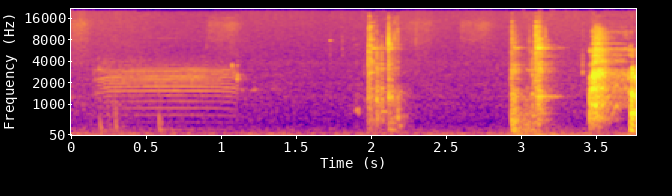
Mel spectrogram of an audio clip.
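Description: A short sheep bleat in a video game rings out clearly at the start, followed by a few brief clicks and rustles.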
